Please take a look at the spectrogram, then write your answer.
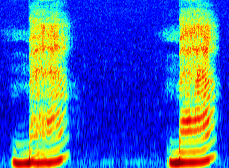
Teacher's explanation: So it's like ma, but higher tone at the end.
